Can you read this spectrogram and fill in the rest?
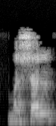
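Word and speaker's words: muscle: सी यदि एस के तुरंत बाद आए या के और क्यू से ठीक पहले आए तो सी साइलेंट रहता है। देखें सीजर्स मीन्स कैंची, असेंड मीन्स चढ़ाव, मसल मीन्स मांसपेशी, सीन मीन्स दृश्य, एक्वायर मीन्स प्राप्त करना, एक्नॉलेज मीन्स प्राप्ति सूचना।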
